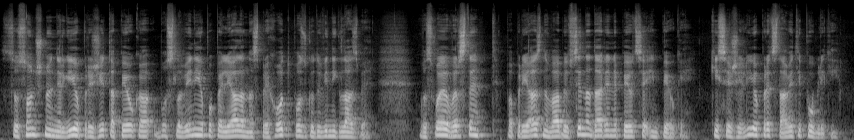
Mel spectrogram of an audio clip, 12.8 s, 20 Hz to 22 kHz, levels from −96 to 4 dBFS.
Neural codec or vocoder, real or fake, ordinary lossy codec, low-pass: none; real; none; 19.8 kHz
